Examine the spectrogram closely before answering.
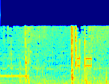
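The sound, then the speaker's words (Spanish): Telephone line tones as a listener's call comes in on a radio call-in line: a steady tone fades out, then a few short dial-type beeps follow, all with a narrow, phone-line quality. “la línea está abierta para todos. Tenemos una llamada.”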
